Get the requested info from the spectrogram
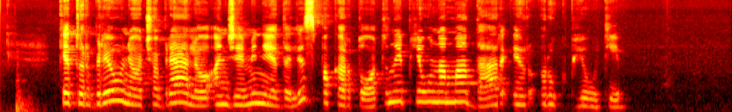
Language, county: Lithuanian, Klaipėda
